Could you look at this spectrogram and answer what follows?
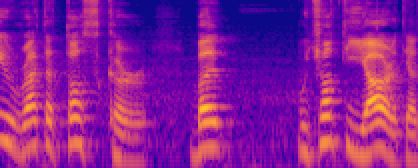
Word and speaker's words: Ratatoskr: Okay, he did say Ratatoskr, but without the art, yeah, so Ratatoska? So her name, the pronunciation is actually Ratatoska.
